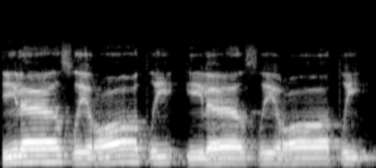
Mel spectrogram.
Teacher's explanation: എല്ലാം തഫ്ഖീം ചെയ്ത് ഉച്ചരിക്കേണ്ട അക്ഷരങ്ങളാണ്. സ്വാദിനും ത്വാഇനും കസ്റായതിനാൽ കുറഞ്ഞ തഫ്ഖീം മാത്രമാണ് നൽകുക. തടിപ്പിച്ച് ഉച്ചരിക്കുക ഈ അക്ഷരങ്ങളൊക്കെ.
